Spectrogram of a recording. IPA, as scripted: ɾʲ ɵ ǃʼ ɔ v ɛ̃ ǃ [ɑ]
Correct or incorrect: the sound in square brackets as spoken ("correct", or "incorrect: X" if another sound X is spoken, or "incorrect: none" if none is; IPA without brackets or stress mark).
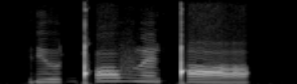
correct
